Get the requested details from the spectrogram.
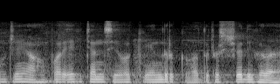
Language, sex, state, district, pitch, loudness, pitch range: Hindi, male, Uttar Pradesh, Shamli, 115 Hz, -17 LUFS, 110-115 Hz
